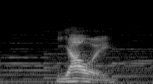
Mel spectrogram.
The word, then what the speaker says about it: Aoi: Aoi? Aoi? The Aoi system? Aoi? Okay. Yaoi. Yowie without the Y.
